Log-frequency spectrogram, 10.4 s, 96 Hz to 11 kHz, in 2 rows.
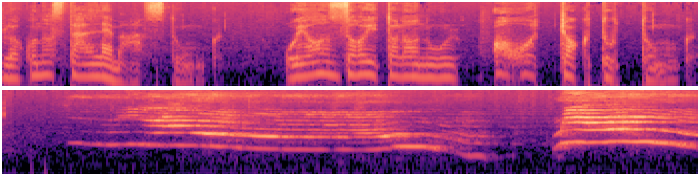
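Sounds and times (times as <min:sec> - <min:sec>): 
speech: 0:00.0 - 0:05.2
cat meowing: 0:06.0 - 0:08.6, 0:09.4 - 0:10.4.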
